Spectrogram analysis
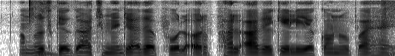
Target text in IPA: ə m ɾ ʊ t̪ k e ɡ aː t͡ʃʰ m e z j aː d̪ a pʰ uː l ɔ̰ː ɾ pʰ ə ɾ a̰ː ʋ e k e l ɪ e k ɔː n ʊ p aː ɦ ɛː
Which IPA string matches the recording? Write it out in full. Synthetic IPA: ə m ɾ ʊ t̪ k e ɡ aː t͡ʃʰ m ẽ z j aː d̪ a pʰ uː l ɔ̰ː ɾ pʰ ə l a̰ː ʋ e k e l ɪ e k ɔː n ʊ p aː ɦ ɛː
